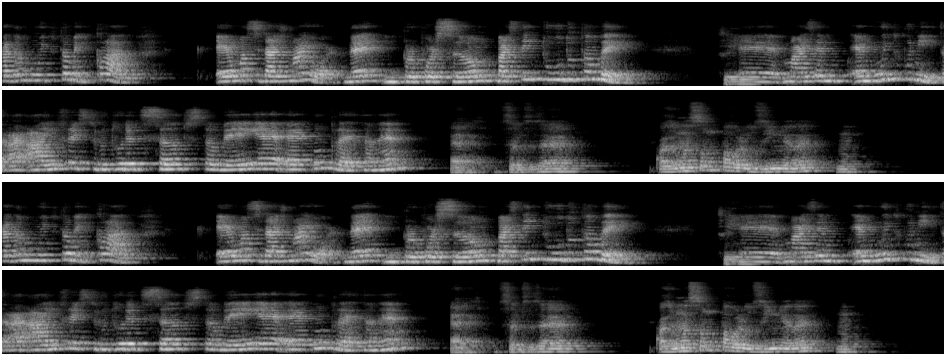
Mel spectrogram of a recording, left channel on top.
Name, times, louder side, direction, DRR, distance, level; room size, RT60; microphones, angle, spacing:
voice 1, 0.0-1.5 2.1-6.3 7.4-13.4, left 1 dB, 20° left, -11 dB, 5.6 m, -20 dB
voice 2, 7.2-7.5 13.9-15.2 16.0-17.9, right 1 dB, 35° right, -4 dB, 2.4 m, -23 dB
11.0 x 7.0 x 8.5 m, 0.67 s
head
